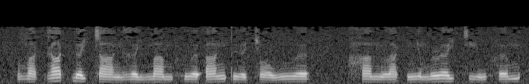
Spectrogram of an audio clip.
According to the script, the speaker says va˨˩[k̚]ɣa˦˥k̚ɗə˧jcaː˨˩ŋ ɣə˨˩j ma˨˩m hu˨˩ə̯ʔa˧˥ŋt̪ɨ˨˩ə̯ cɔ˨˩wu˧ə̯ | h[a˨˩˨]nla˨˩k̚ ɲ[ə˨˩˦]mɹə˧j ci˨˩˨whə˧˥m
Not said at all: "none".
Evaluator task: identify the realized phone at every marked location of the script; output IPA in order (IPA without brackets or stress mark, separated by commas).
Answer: k̚, a˨˩, ə˨˩˨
